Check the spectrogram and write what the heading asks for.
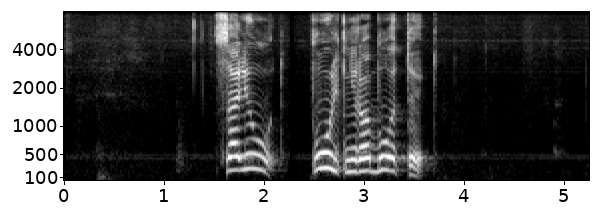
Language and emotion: Russian, sad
